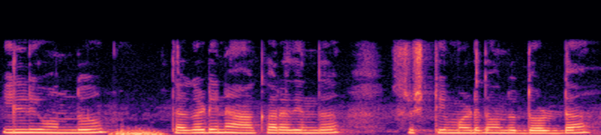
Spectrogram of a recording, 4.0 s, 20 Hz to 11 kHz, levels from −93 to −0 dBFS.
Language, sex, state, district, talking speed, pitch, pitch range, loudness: Kannada, female, Karnataka, Koppal, 120 wpm, 225 Hz, 215-240 Hz, -14 LUFS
